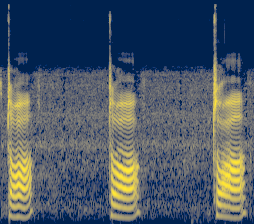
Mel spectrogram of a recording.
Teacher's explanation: آواز ہے موٹی اور جھٹکے والی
